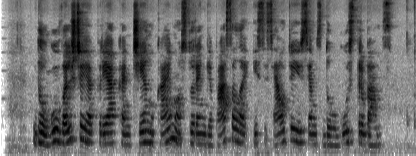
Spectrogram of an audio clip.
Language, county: Lithuanian, Kaunas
